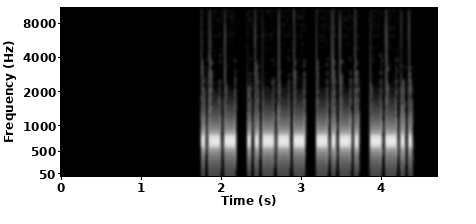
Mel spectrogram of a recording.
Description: Morse code, heard as a keyed tone, about 25 wpm, 700 Hz. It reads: W2CZ
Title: USA Call Signs - 4 Characters - Repeated 2x - 25wpm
